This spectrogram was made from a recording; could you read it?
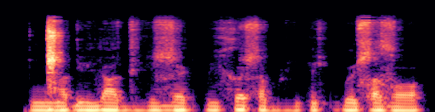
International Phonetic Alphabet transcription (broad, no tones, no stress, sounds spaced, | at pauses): ŋ͡ǁ a ɗ i j a dʱ i ɮ ɛ k͡p i x ə ɬ a bʱ i ʔ ə ç ɡ͡b œ ɕ i zˤ œ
